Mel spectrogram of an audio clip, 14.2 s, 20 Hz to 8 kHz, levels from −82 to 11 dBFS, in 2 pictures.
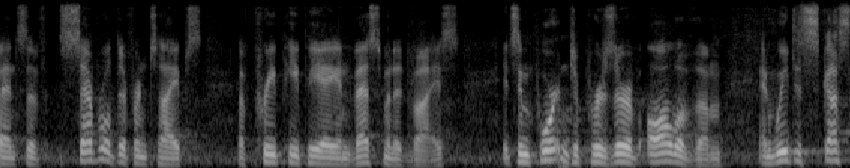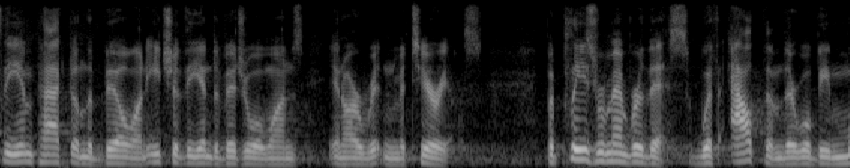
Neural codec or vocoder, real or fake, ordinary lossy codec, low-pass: none; real; Opus, 24 kbps; 7.2 kHz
